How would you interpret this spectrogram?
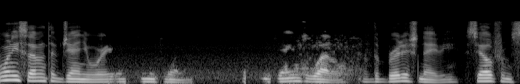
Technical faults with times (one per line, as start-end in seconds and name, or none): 1.08-1.86 speech suppressed in double talk
1.28-1.34 other side's voice leaking through
1.94-2.38 other side's voice leaking through
2.40-3.23 speech suppressed in double talk
2.68-3.63 other side's voice leaking through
